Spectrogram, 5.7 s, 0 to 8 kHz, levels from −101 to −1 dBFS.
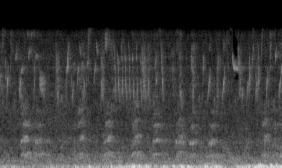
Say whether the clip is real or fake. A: fake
